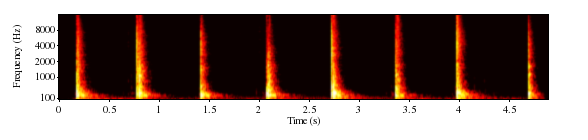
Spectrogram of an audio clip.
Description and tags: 07-Pasos ascensor mujer
caminando en alfombra
caminata, pasos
